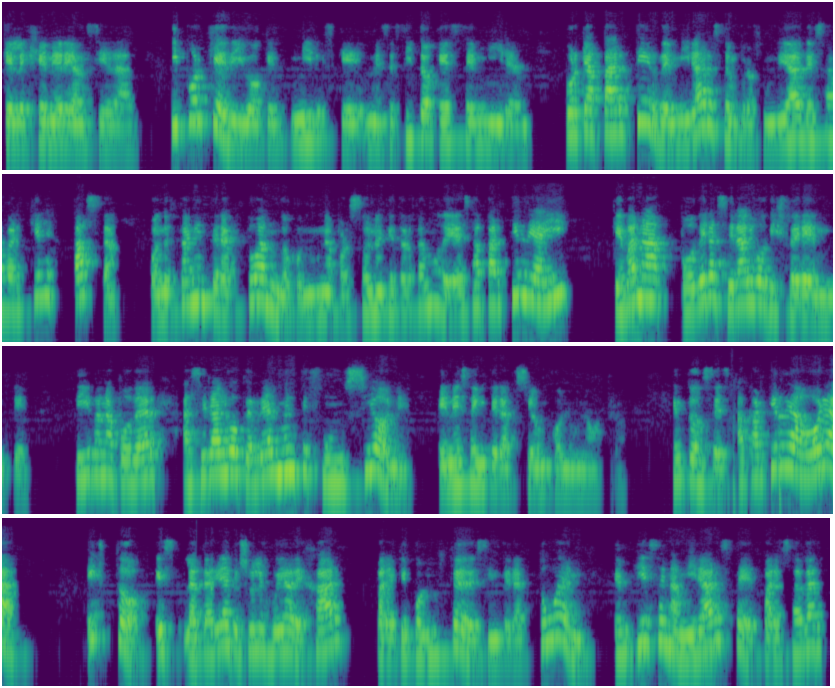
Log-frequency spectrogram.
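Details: Adult female speaker (speech-language clinician); normal fluent speech.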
